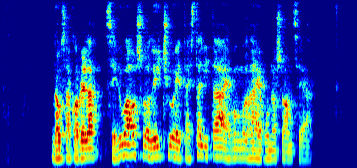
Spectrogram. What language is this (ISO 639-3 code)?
eus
